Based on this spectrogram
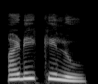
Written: ಅಡಿಕಿಲು

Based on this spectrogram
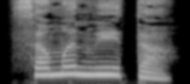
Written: ಸಮನ್ವಿತ

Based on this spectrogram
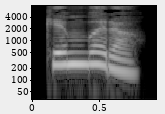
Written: ಕೆಂಬಾರ

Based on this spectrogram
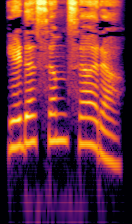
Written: ಎಡಸಂಸಾರ

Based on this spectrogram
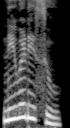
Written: ನಿವಾಡಿಸು

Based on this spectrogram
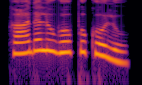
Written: ಕಾದಲುಗೋಪುಕೋಲು

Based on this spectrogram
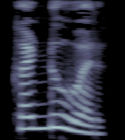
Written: ಕಡ್ಡುವರ್

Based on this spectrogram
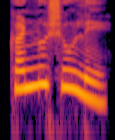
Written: ಕಣ್ಣುಶೂಲೆ

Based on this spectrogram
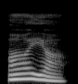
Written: ಆಯಾ

